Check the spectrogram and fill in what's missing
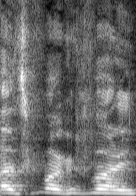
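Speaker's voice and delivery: laughing while talking. Cracking up at a joke another speaker just made: laughing while talking. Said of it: "I'm crying right now".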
